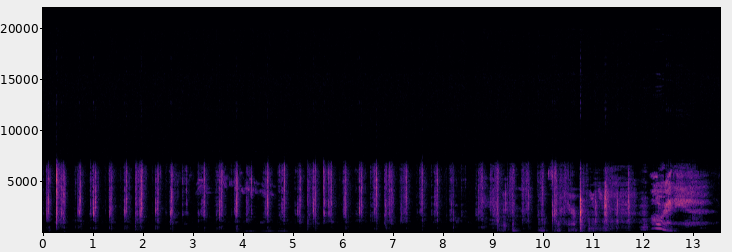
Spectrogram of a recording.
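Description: Rapid, rhythmic riffling of tarot cards, crisp flicking bursts repeating in quick succession, ending in a longer shuffle with some rustling and a voice.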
